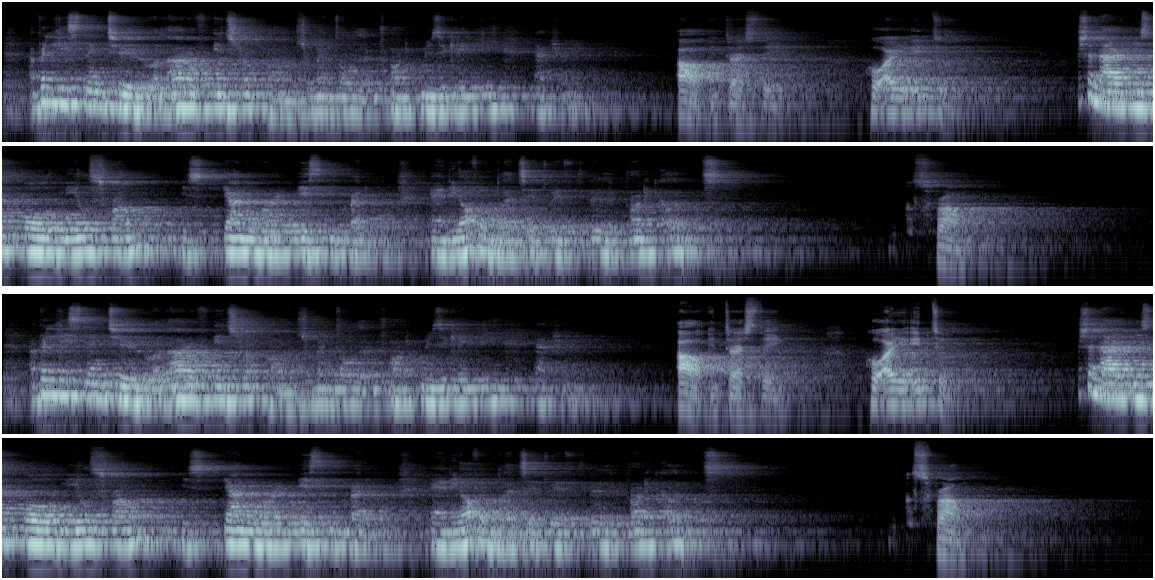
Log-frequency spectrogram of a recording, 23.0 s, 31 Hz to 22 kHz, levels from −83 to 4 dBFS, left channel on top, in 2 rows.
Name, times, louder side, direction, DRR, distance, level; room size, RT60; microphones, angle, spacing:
voice 1, 0.0-5.8 10.8-12.9 13.3-18.7, left 1 dB, 85° left, -6 dB, 3.0 m, -25 dB
voice 2, 6.7-7.9 8.2-9.5 20.5-21.2, right 3 dB, 55° right, 7 dB, 0.6 m, -27 dB
19.0 x 9.5 x 2.8 m, 2.7 s
head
